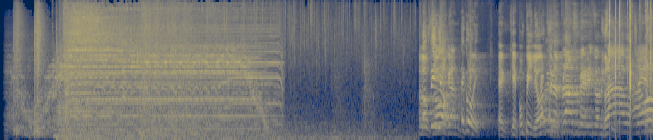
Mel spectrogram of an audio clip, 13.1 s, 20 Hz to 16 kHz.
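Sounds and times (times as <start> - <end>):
tv theme music chord: 0.3 - 5.2
deep low rumble: 2.8 - 8.4.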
